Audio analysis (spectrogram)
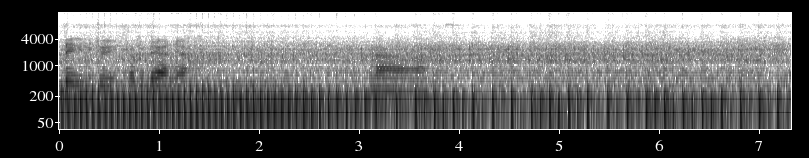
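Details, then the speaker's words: Honda Beat carbureted scooter, first start after fitting a PE24 CPO carburettor: the small single runs a busy, fast, slightly uneven idle that never settles. Idle speed is set too high before the air screw adjustment. "testing nah ternyata langsung cuy dan langsamnya gede"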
